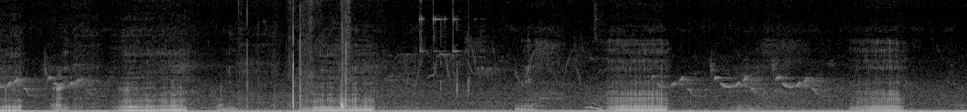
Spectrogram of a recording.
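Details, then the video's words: Sleeping pigs snoring at David Crockett Birthplace park: low, rough, rumbling snores in bursts about every two seconds over a steady low hum, with faint high chirps in the background. "Snoring pigs"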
